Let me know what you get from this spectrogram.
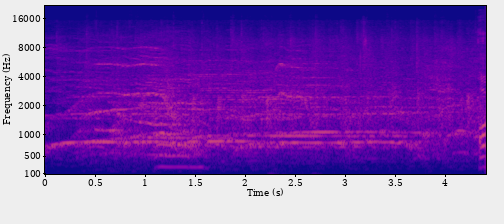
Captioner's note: audience cheers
